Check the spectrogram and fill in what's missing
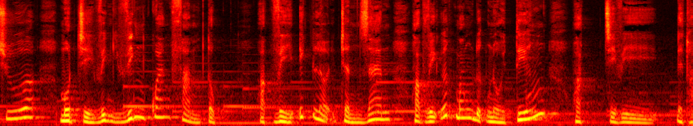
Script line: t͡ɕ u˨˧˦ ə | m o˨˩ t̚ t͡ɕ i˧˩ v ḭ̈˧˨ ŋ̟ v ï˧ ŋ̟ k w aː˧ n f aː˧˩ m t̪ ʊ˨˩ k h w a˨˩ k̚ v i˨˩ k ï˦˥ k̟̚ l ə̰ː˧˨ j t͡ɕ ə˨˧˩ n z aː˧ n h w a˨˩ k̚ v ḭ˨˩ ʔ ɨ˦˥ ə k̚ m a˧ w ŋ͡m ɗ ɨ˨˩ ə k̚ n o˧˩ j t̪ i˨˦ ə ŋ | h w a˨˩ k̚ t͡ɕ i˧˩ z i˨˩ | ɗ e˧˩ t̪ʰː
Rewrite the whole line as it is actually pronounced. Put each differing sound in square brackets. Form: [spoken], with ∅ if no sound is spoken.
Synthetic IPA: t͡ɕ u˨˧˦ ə | m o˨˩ t̚ t͡ɕ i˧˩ v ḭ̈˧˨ ŋ̟ v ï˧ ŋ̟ k w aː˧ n f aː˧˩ m t̪ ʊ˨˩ [k͡p̚] h w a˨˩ k̚ v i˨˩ [ʔ] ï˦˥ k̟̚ l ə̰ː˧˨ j t͡ɕ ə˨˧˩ n z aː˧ n h w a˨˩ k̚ v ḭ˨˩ ʔ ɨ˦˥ ə k̚ m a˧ w ŋ͡m ɗ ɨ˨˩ ə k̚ n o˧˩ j t̪ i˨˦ ə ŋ | h w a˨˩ k̚ t͡ɕ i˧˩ [v] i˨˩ | ɗ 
